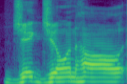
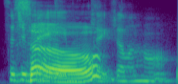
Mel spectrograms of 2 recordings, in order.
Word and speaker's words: Gyllenhaal: Jake Gyllenhaal and... I should have looked it up. – All the Gyllenhaal fans would be absolutely shocked that you mispronounce his name. Okay, Jake Gyllenhaal.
